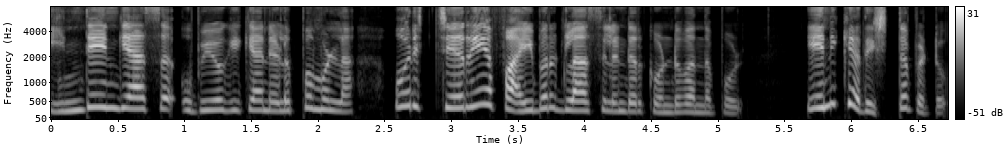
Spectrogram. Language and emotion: Malayalam, happy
